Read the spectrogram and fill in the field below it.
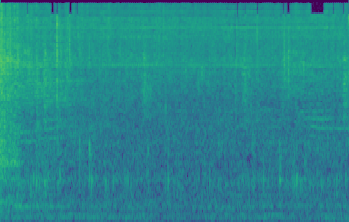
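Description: A pot of pomfret fish curry bubbles at a steady, close boil, a continuous dense gurgling and popping with no breaks.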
